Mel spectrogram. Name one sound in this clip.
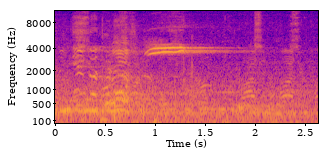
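A referee's whistle blows shortly.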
